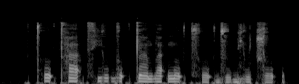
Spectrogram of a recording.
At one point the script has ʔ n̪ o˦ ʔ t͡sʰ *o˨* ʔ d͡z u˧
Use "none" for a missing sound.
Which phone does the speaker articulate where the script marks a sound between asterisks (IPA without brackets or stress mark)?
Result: o˨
